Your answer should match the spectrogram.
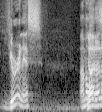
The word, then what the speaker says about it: Uranus: That's the name of the planet, man. Another pronunciation is Uranus. Hey, yeah. It's a pronunciation. It's a way you can.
